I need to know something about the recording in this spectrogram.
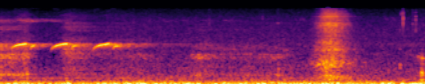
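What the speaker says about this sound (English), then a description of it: "chorus of birds in here." A bird gives three quick rising chirps, faint and distant, followed by a soft rustle in a quiet outdoor setting.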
